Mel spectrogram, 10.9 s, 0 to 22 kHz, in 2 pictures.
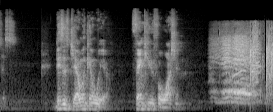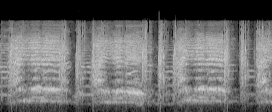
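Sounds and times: group of voices singing: 0:04.2 - 0:10.9.

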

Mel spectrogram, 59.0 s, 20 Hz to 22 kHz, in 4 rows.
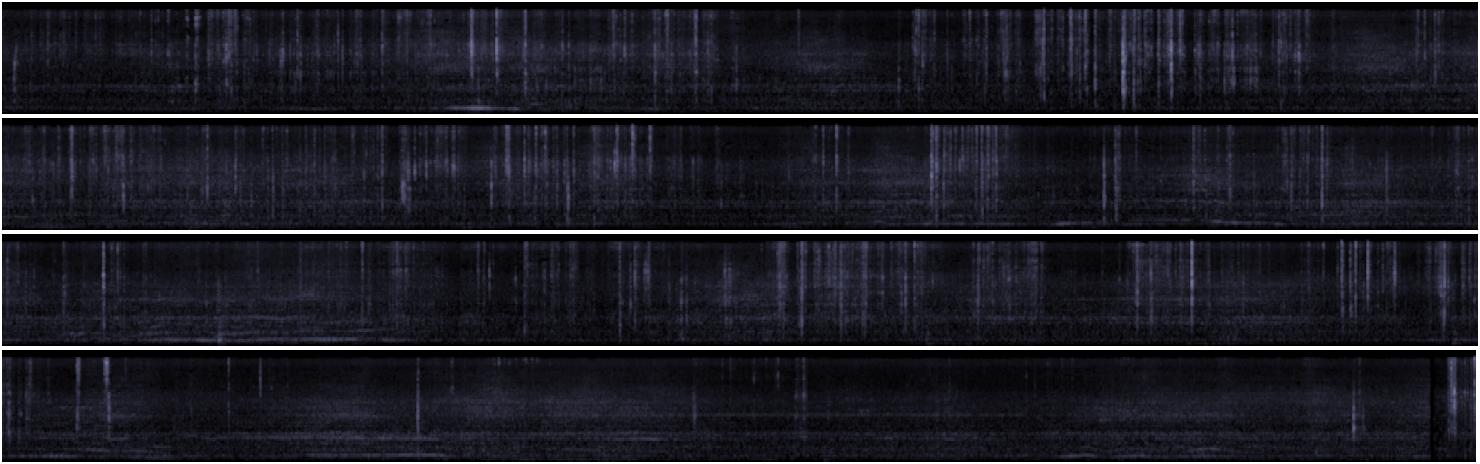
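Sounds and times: paper rustling and crinkling: 0:00.0 - 0:07.4, 0:09.0 - 0:13.2, 0:14.1 - 0:22.2, 0:22.8 - 0:45.4.

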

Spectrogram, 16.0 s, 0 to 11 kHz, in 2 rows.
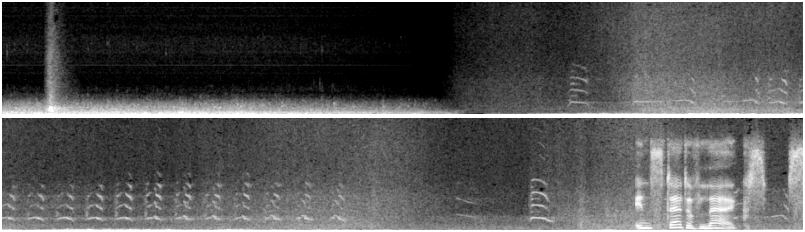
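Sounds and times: low rumble: 0:00.0 - 0:04.5.

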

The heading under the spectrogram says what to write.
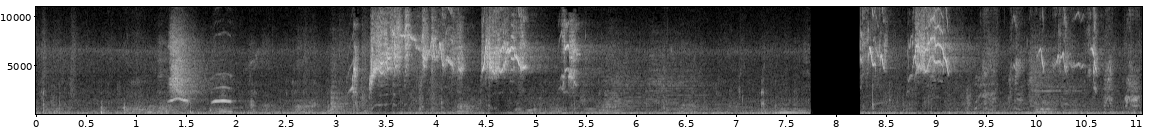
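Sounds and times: baby monkey screeching: 0:01.3 - 0:02.0, 0:03.1 - 0:05.5, 0:08.3 - 0:11.0.

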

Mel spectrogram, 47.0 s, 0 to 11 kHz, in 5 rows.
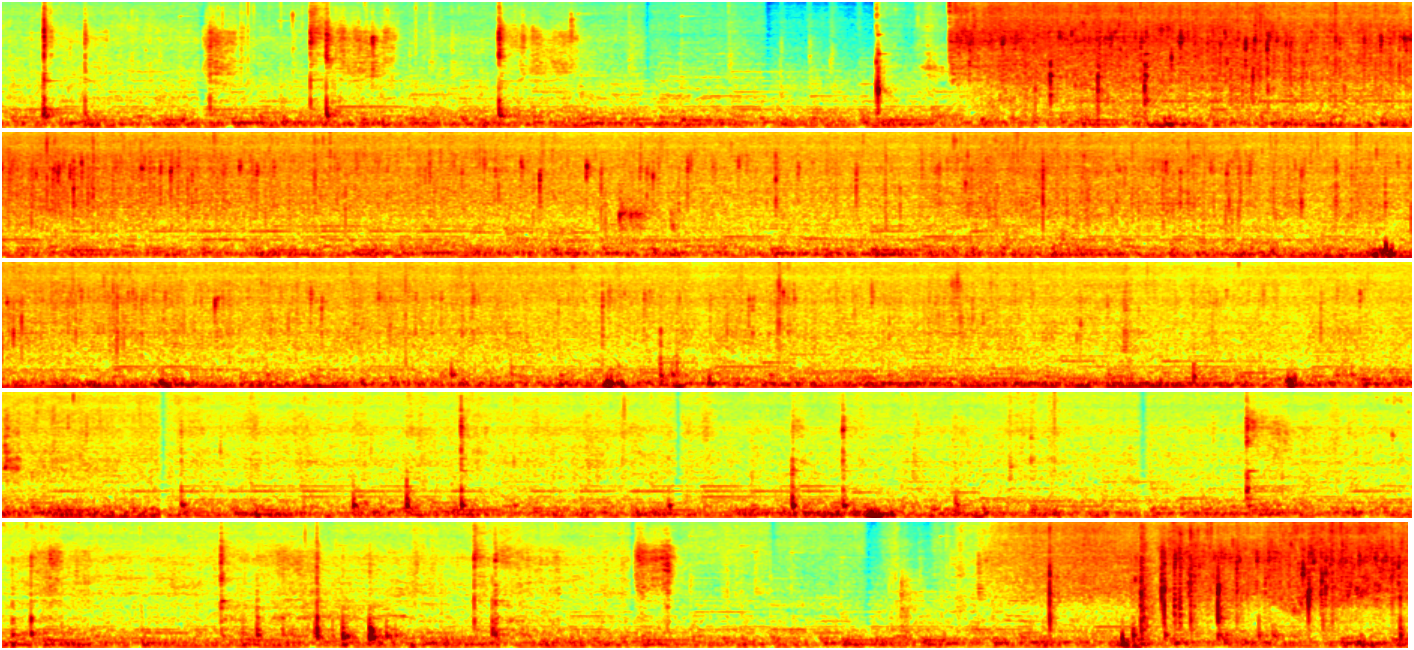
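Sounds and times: garlic sizzling in hot oil: 0:00.0 - 0:04.2, 0:06.3 - 0:46.9
spatula scraping wok: 0:00.0 - 0:04.2, 0:20.2 - 0:46.9.

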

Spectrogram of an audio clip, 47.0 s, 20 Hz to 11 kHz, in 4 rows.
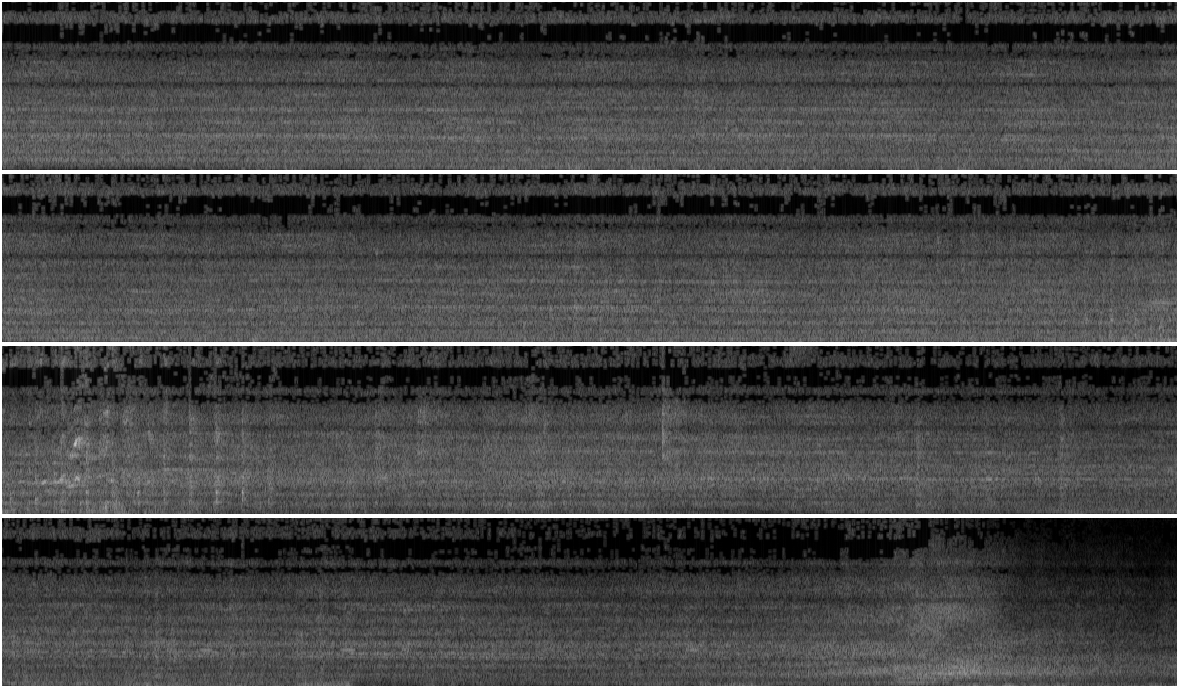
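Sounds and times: train wheels clattering: 0:21.4 - 0:38.9
wheel squeal: 0:23.0 - 0:25.8.

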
